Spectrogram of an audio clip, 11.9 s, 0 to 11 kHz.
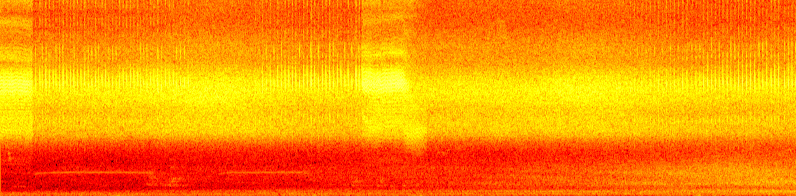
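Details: Cassin's 17-year cicada (Magicicada cassini) of Brood IV, a steady, shrill, high-pitched buzzing drone from its vibrating tymbals, in Shawnee Mission Park, Kansas, on June 5, 2015.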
